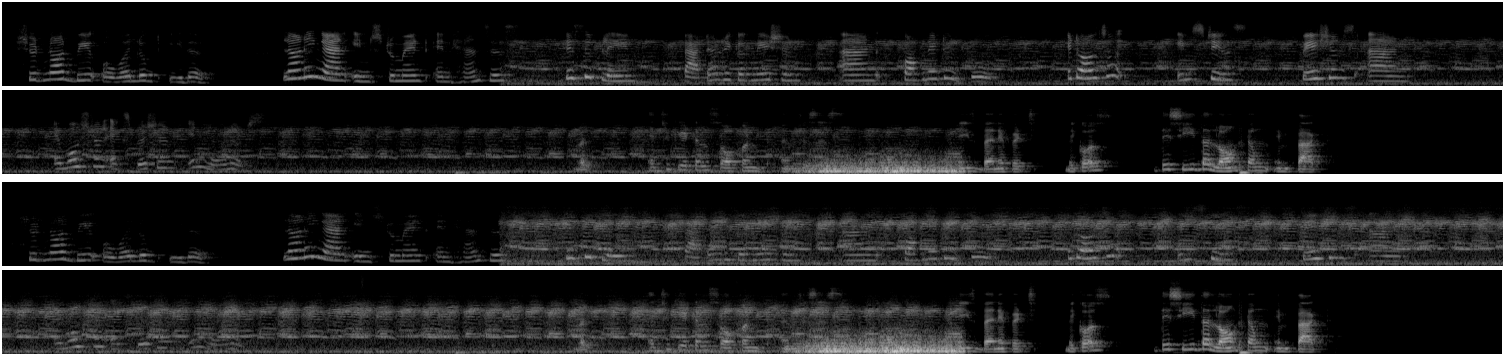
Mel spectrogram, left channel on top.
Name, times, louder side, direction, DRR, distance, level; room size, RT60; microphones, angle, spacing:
voice 1, 0.1-2.1 2.8-5.2 5.6-6.4 6.8-8.0 8.4-9.9 10.6-11.2 11.7-12.4 13.0-14.1 15.5-17.6, left 3 dB, 65° left, 1.0 m, -42 dB
sound 1, 5.0-24.6, right 5 dB, 70° right, 0.4 m, -34 dB
voice 2, 21.5-23.4 24.5-25.4 25.6-26.1 26.6-28.2, right 2 dB, 20° right, 0.7 m, -37 dB
6.4 x 6.1 x 3.8 m
head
